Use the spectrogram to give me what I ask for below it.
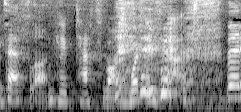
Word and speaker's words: heptathlon: You know, with regards to, I heard you did a heptathon. Did I pronounce that even correctly? Heptathlon.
